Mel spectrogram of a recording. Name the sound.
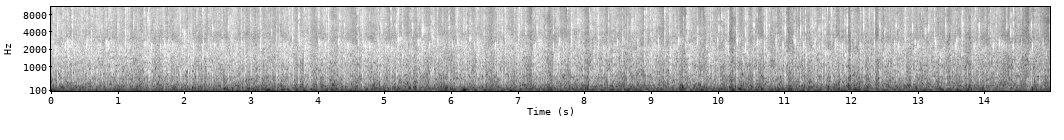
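big round of applause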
